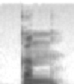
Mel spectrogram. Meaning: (conjunction) 1. as (in the role of, by way of) 2. like, as 3. such as 4. how 5. because, as, since; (particle) like
- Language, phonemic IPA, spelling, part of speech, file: French, /kɔm/, comme, conjunction / particle, Fr-comme.ogg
